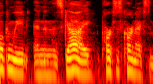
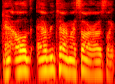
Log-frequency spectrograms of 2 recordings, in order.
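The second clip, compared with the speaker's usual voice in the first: ordinary delivery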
